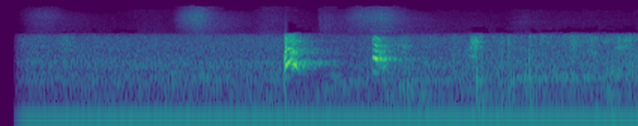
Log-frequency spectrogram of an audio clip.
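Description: Small dog barking in play: two short, loud barks about half a second apart, then a fainter third one.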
